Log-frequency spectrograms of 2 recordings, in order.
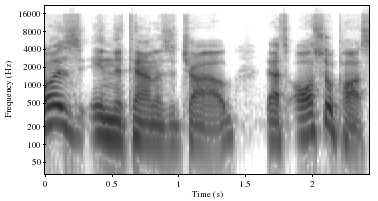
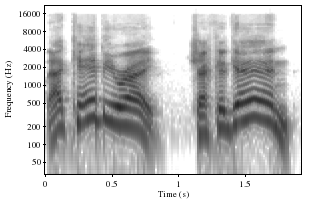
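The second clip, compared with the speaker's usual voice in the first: higher, insistent imitation of a panicked patient; hammed-up alarmed demand, higher; mock freak-out; 8 semitones higher than usual. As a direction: pitch up to act out her disbelief. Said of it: "Fatima freaks out".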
